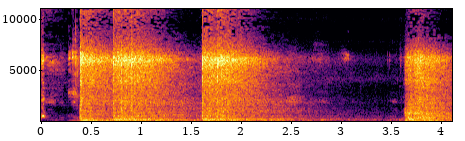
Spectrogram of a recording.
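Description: Aerial fireworks shells bursting overhead: a loud bang just after the start, a second about a second later and a third near the end, each trailing off as it fades.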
